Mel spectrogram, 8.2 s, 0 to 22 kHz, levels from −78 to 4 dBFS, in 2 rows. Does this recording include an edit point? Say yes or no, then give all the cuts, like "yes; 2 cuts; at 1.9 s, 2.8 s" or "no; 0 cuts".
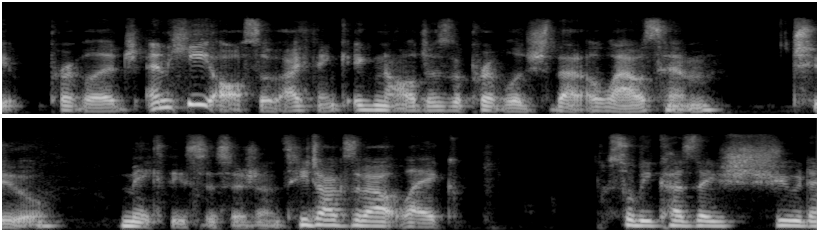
no; 0 cuts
